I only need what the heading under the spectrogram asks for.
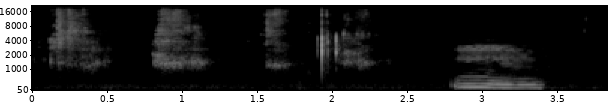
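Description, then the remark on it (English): Loud crunching as someone bites and chews a crispy vegetarian snack that looks like raw pieces of bacon and smells like pulled pork, with four crisp bursts spaced about half a second apart, then a brief drawn-out vocal groan. “And let me just hear the crunch.”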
